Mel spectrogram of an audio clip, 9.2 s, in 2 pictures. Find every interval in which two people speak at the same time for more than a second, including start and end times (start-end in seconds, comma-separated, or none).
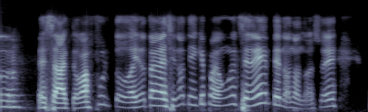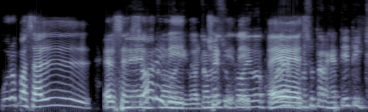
6.1-8.5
